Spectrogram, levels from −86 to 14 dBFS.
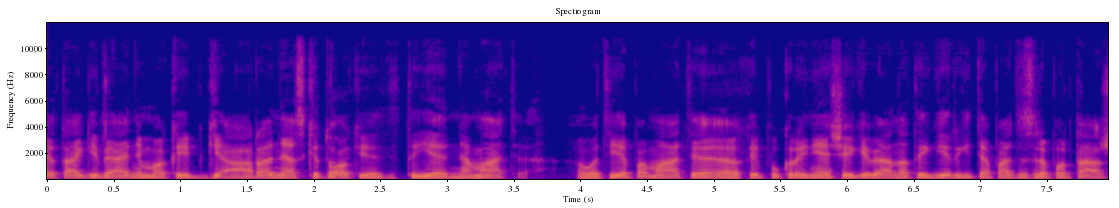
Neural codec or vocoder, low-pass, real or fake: vocoder, 24 kHz, 100 mel bands, Vocos; 10.8 kHz; fake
